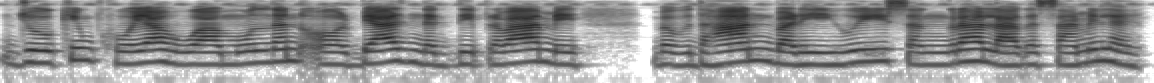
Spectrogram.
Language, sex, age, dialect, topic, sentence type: Hindi, female, 18-24, Awadhi Bundeli, banking, statement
